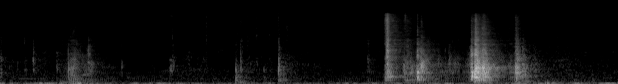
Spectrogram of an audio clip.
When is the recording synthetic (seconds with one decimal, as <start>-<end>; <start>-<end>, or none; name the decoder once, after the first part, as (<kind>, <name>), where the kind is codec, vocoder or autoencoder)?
0.6-1.7 (vocoder, Vocos); 3.3-5.2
